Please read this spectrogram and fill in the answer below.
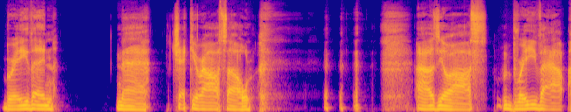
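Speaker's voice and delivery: low, slow mock meditation guide; annoying meditation voice. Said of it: "a fella going".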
